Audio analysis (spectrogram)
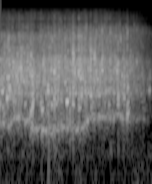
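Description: Water from a forest stream flowing steadily, a bright rushing trickle with bubbling detail, moderately close and alone, fading slightly at the end.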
